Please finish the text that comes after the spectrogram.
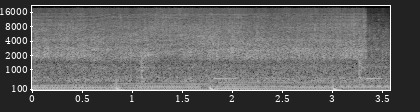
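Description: Chicken for murg chatniwale sizzles steadily and loudly in a pan while being cooked down, with a few soft scraping stirs breaking through the continuous frying hiss.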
